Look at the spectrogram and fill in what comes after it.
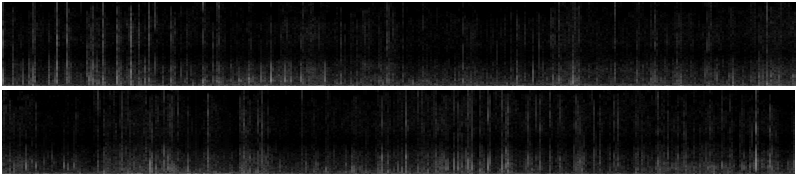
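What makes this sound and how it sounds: Bare fingertips squeeze, rub and scratch a single soft, hollow black leather glove held in front of the body. The result is a steady stream of close, dry creaking and crinkling with many quick scratchy ticks over a low, muffled rumble. The sound stays at an even, quiet level throughout.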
